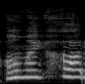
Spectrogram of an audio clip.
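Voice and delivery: high squealing "oh my God"; starstruck squeal. Retold or imitated. Couple at the checkout spotting him, squealing. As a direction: squeal it like a thrilled fan.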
